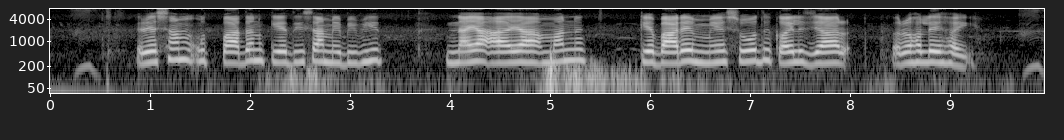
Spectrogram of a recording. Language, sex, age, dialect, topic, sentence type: Magahi, female, 25-30, Western, agriculture, statement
